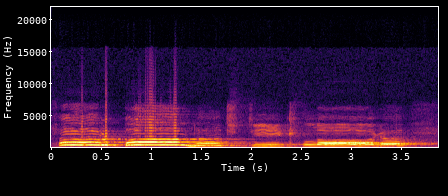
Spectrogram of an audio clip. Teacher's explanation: So forget the first N of verbannet. Think about singing the vowels.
